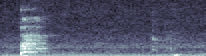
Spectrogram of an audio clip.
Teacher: Notice I'm barely touching my lips together with a puff of air.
